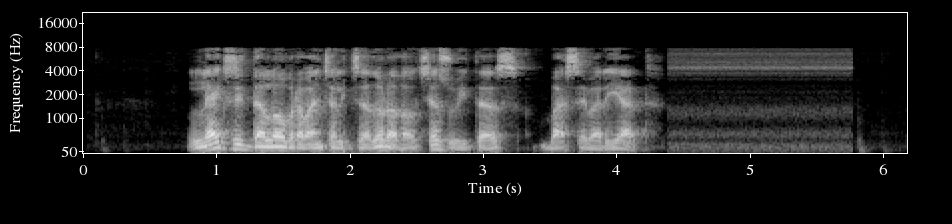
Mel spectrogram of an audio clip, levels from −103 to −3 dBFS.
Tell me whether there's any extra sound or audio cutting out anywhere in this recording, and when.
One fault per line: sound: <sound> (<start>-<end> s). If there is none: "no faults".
no faults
